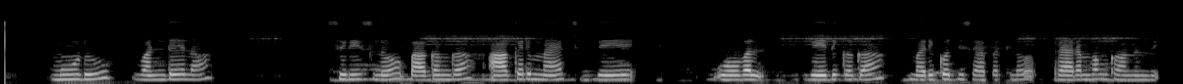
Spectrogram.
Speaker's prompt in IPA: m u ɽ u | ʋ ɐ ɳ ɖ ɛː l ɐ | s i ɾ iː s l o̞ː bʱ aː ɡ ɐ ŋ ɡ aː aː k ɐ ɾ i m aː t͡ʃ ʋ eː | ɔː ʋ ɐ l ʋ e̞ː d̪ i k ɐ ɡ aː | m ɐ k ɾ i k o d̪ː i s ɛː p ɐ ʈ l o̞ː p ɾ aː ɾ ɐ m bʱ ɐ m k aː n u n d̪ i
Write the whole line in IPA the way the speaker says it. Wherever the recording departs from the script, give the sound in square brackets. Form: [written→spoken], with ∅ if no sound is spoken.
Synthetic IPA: m [u→uː] ɽ u | ʋ ɐ ɳ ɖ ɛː l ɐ | s i ɾ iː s l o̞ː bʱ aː ɡ ɐ ŋ ɡ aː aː k ɐ ɾ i m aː t͡ʃ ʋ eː | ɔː ʋ ɐ l ʋ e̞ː d̪ i k ɐ ɡ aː | m ɐ [k→∅] ɾ i k o d̪ː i s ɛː p ɐ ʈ l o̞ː p ɾ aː ɾ ɐ m bʱ ɐ m k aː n u n d̪ i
